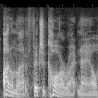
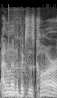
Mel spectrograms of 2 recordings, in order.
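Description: First: A put-on voice, lightly shifted from his own; voicing his helpless inner macho self; changed voice. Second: Higher, louder and faster put-on voice; hammed-up helpless guy at the roadside; changed voice, pushed further. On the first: Guy stuck by a flat tire, lightly put-on voice. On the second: Guy with a flat tire, hammed-up higher louder voice. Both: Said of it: "I don't know why I changed my voice there".

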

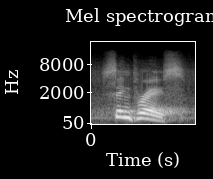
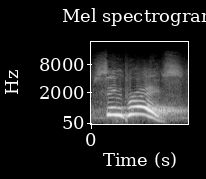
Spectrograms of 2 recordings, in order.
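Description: First: Said in the usual way. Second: Emphatic call. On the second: Shown as a demonstration. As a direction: Sing praise called out higher and louder.

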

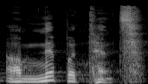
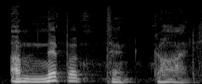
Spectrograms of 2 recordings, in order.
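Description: First: "omnipotent" said slowly, each syllable spaced out; slow emphasis. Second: Said in the usual way. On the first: Shown as a demonstration. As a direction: lay out "omnipotent" deliberately, syllable by syllable. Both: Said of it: "The word is omni".

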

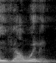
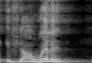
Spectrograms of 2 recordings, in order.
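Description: First: Said in the usual way. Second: Said louder. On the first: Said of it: "Somebody say". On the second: Real, not acted. Preacher asking the church to say it louder. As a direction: repeat it louder for the room.

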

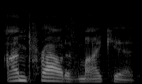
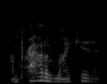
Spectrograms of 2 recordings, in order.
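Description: First: Said in the usual way. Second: Put-on much softer, tender repeat of proud of my kid; softer echo. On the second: God repeating his pride, softly to himself. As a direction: let it fall to a soft, near-private echo. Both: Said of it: "God declared it in front of others".

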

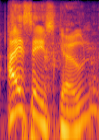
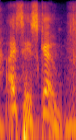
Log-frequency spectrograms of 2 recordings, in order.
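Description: First: "scone" said with a long o like "skohn", lightly posh; a hint of plummy English saying "scone" as "skohn". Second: Quieter posh echo, "scone" rhymed with "cone". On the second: Retold or imitated. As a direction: softly mimic a plummy "scone" said as "skohn". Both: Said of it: "the poshest voice in the world".

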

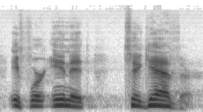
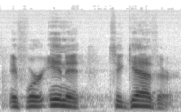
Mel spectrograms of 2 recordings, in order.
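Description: No difference in how they are said.

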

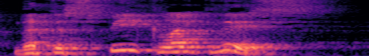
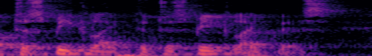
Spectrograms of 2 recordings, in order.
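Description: First: To speak like this, drawn out slow and raised, SPEAK hit hard; emphatic slow. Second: To, to speak like this, dropped almost to a breath, no voice; near whisper. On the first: Preacher hammering his point to the congregation, slow and emphatic. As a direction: stretch every word, landing on speak. Preacher condemning the opponents' words. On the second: Preacher trailing off to his listeners, almost whispering. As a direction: let it fall away to a hush. Preacher repeating the condemnation softly. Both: Real, not acted.

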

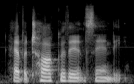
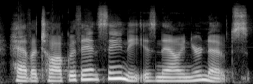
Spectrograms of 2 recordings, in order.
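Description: First: Said in the usual way. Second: A lightly voiced phone assistant; the phone assistant repeating the note. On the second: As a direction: read the note back like a digital helper. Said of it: "Suri replied".

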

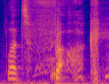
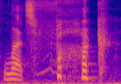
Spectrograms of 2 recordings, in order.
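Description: First: Mock coked-out, breathy come-on. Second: Slightly raised, drawn-out brash proposition; lightly voiced coked-out late-night visitor; brash come-on. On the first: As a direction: lightly act a wired, brash visitor. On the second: Sean at the door at two in the morning, brash. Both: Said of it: "coked out".

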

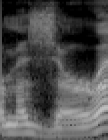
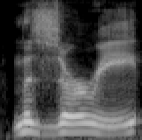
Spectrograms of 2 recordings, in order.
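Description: First: "Missouri" with a final uh sound; Missouri ending in "uh". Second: "Missouri" with a final ee sound; Missouri ending in "ee". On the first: History buff showing both state-name versions, uh-ending "Missouri". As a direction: say "Missouri" as muh-ZUR-uh. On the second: History buff showing both state-name versions, ee-ending "Missouri". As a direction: say "Missouri" as muh-ZUR-ee. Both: Shown as a demonstration. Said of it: "about how to pronounce the name".

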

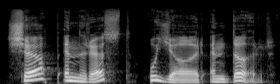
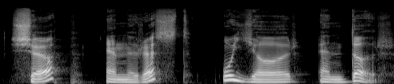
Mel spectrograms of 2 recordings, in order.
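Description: First: Köp en röst och gör en dörr, each ö distinct; slow, careful Swedish sentence; all four ö sounds. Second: Köp en röst och gör en dörr said even slower; slower repeat. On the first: Teacher reading example sentence slowly, vowels distinct. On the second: Teacher repeating the sentence extra slowly for practice. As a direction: drag each word out for learners. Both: Shown as a demonstration. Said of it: "a sentence here with all four sounds".

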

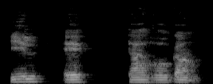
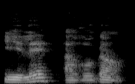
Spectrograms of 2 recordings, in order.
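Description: First: "il est arrogant" with T linking into "arrogant"; optional liaison. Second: Said in the usual way. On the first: Shown as a demonstration. Teacher offers the other option, "il est arrogant" with a linking T. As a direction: sound the T between "est" and "arrogant". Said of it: "with our optional but very common liaison". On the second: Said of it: "Or il est arrogant with our optional".

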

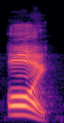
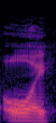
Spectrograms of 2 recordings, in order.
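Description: First: A big barked Oi!, high and loud; shouted oi. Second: Said in the usual way. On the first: Shown as a demonstration. Showing the mic how he does his Oi, shouted. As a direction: bark it out like a Cockney geezer. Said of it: "I'm trying to do that more". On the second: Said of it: "I love the phrase".

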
